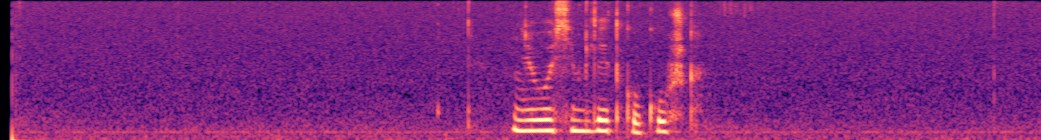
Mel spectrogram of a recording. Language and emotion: Russian, neutral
